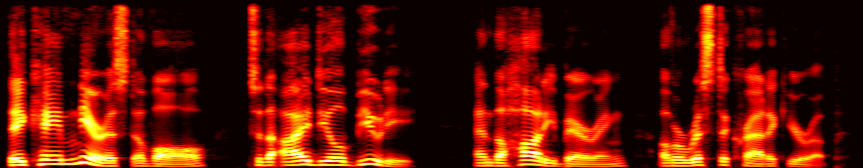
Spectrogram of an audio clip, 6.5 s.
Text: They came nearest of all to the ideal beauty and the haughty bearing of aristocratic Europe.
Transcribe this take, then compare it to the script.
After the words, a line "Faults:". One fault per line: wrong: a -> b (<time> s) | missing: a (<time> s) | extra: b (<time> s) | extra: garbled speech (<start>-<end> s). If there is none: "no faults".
They came nearest of all to the ideal beauty and the haughty bearing of aristocratic Europe.
Faults:
no faults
